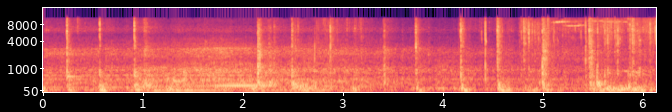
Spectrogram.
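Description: Hammer striking a thick icicle at an ice dam: repeated sharp cracks of metal on ice at an irregular pace, a few a second.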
